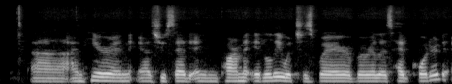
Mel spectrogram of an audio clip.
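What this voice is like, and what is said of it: American accent. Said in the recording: “you can tell from my accent that probably I'm American”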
